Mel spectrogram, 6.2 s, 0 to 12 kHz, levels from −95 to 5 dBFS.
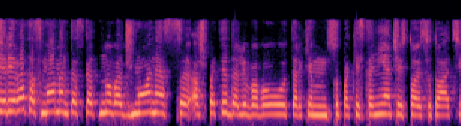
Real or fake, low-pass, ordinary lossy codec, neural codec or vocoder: real; 7.2 kHz; AAC, 32 kbps; none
